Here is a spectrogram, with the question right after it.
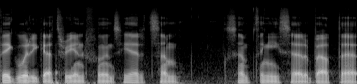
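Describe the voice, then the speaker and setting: A man's very deep, low voice in a Tennessee accent, with fairly even intonation. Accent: Tennessee twang. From Tennessee, Chattanooga. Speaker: singer-songwriter. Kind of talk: onstage interview. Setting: theater stage.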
